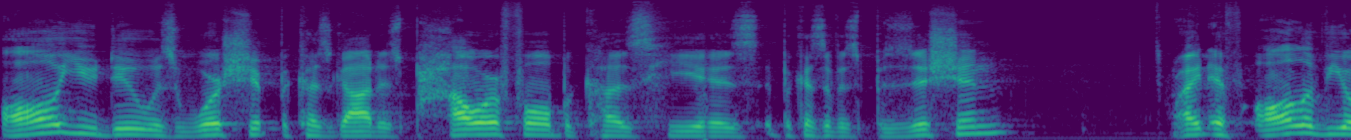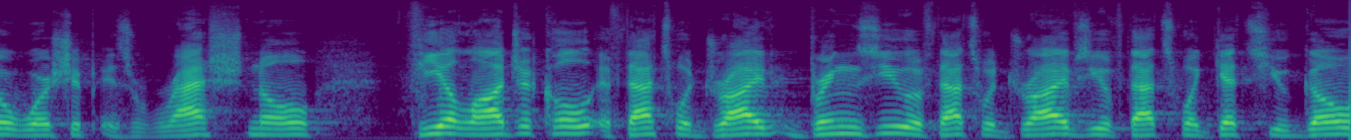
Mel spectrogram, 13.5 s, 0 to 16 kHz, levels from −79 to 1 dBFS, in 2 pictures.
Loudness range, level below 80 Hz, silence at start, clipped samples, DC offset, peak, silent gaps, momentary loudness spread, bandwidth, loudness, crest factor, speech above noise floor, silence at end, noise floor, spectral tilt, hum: 7 LU; -68 dBFS; 0 s; under 0.1%; under 0.1%; -4 dBFS; none; 12 LU; 15.5 kHz; -24 LUFS; 20 dB; 42 dB; 0 s; -66 dBFS; -5 dB/octave; none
